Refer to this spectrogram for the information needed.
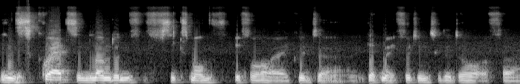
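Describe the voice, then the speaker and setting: At a moderate pace, a man speaks in a very deep, low voice with a dark, mellow tone and monotone, flat intonation. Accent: French. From France. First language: French. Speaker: concept artist and designer. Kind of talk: interview. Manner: halting, many fillers.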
